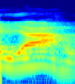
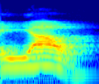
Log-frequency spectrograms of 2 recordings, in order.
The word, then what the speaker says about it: YAUH: Então o nome dele não é Yahweh, não é Javé, não é Jeová, é Iau.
